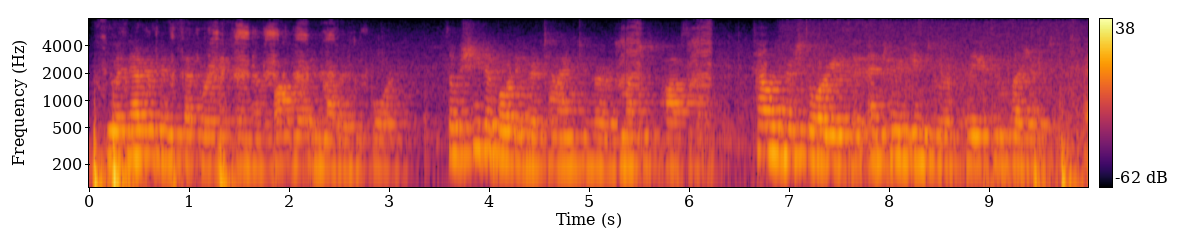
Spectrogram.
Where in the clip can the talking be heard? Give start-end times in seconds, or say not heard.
0.0-9.9.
